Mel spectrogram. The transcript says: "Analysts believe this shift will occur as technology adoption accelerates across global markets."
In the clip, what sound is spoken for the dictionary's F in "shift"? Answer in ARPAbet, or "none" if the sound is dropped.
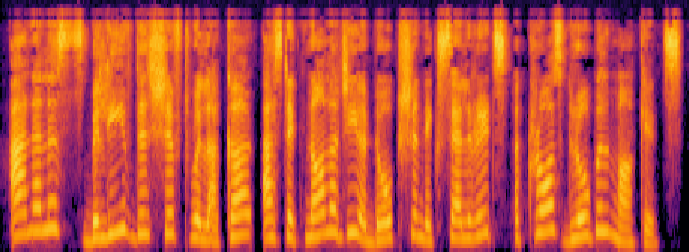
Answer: F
